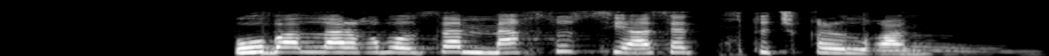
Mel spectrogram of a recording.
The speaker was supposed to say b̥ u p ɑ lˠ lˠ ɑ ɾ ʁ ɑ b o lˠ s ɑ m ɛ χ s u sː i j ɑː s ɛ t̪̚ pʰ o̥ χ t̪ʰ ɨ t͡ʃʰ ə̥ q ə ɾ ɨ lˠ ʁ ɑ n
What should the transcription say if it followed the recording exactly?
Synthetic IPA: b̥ u b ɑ lˠ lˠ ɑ ɾ ʁ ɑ b o lˠ s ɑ m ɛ χ s u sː i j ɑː s ɛ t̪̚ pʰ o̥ χ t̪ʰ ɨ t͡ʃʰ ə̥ q ə ɾ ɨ lˠ ʁ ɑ n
